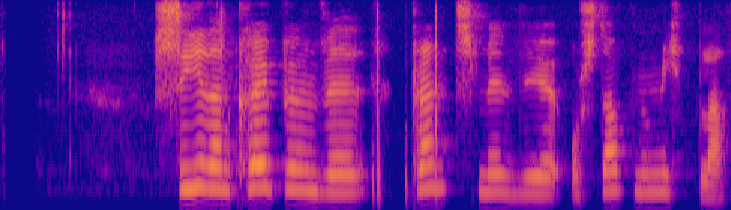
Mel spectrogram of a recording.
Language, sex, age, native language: Icelandic, female, 11, Icelandic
